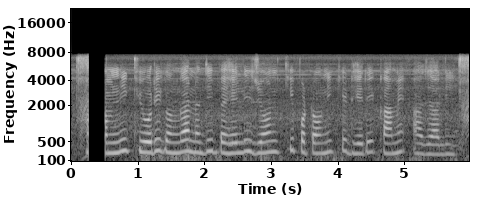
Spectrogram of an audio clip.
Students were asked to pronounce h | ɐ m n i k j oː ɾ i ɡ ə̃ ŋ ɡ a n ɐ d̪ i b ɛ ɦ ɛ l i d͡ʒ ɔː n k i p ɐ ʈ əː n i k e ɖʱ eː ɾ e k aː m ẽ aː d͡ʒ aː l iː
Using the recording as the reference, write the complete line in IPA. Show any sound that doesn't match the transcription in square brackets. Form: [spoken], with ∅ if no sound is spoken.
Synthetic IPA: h | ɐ m n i k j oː ɾ i ɡ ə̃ ŋ ɡ a n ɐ d̪ i b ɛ ɦ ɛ l i d͡ʒ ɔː n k i p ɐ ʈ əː n i k e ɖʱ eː ɾ e k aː m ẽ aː d͡ʒ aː l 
